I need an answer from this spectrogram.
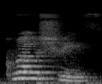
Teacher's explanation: в Нигерии говорят это слово через Ш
